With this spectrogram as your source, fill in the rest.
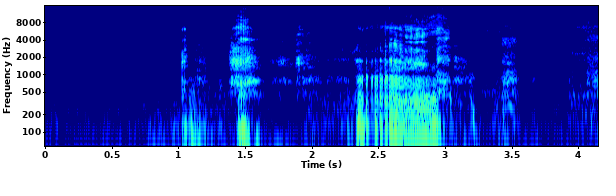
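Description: Fur rubs and rustles against the microphone up close.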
